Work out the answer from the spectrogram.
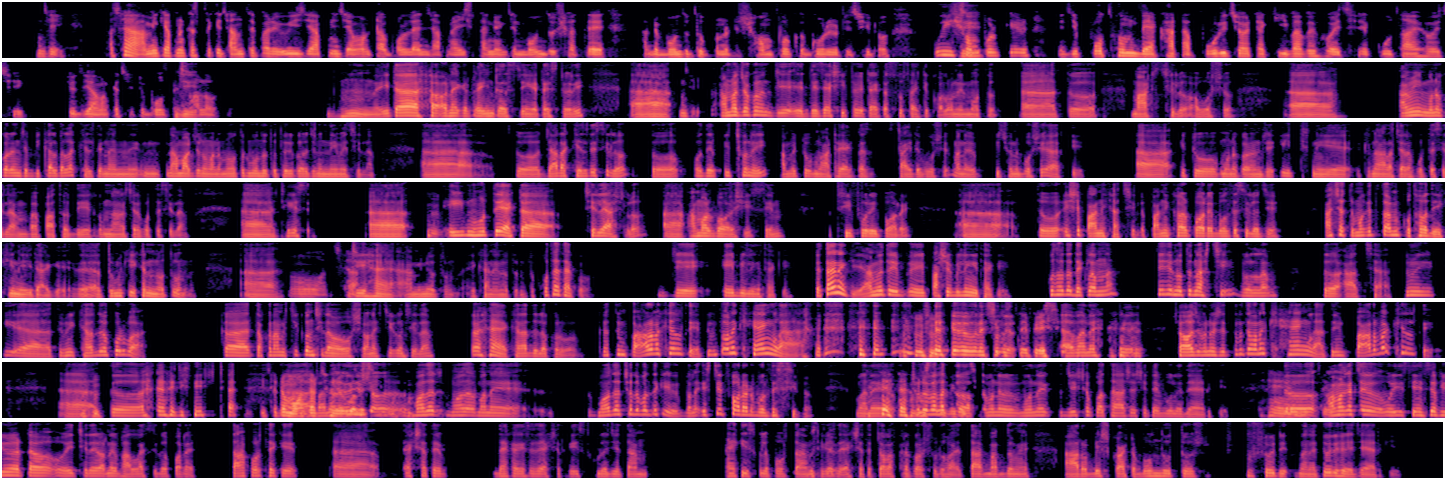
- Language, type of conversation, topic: Bengali, podcast, কোনো স্থানীয় বন্ধুর সঙ্গে আপনি কীভাবে বন্ধুত্ব গড়ে তুলেছিলেন?
- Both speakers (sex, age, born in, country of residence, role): male, 20-24, Bangladesh, Bangladesh, guest; male, 20-24, Bangladesh, Bangladesh, host
- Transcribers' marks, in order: tapping; laughing while speaking: "অনেক একটা ইন্টারেস্টিং একটা স্টোরি"; put-on voice: "আচ্ছা তোমাকে তো আমি কোথাও … কি এখানে নতুন?"; put-on voice: "তো কোথায় থাকো?"; put-on voice: "তো তাই নাকি? আমিও তো … তো দেখলাম না?"; put-on voice: "তুমি পারবা খেলতে? তুমি তো অনেক হ্যাংলা"; chuckle; laughing while speaking: "বুঝতে পেরেছি"; laugh; laughing while speaking: "সেভাবে বলেছিল"; chuckle; unintelligible speech; put-on voice: "তুমি তো অনেক হ্যাংলা, তুমি পারবা খেলতে?"; laughing while speaking: "ওই জিনিসটা"; chuckle; swallow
